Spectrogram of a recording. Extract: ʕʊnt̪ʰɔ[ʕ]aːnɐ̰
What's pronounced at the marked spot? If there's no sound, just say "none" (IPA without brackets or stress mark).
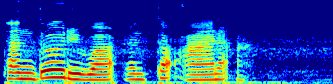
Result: ʕ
